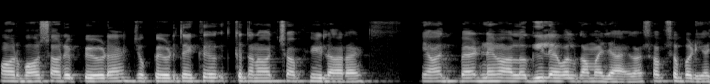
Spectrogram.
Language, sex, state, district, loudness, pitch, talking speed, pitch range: Hindi, male, Chandigarh, Chandigarh, -16 LUFS, 150 Hz, 185 wpm, 145-155 Hz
